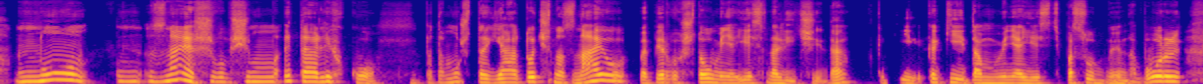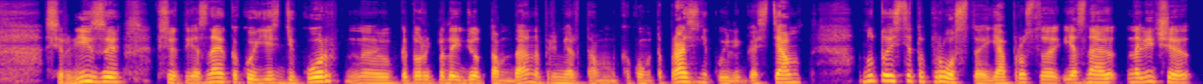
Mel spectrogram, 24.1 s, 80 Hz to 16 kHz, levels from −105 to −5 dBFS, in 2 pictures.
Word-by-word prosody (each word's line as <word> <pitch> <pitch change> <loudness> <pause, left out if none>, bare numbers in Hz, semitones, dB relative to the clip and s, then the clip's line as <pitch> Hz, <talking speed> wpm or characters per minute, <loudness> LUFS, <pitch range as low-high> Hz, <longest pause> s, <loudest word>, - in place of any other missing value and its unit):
Ну, 235 +4 +2 0.3
м, 210 -1 -7
знаешь, 215 -2 0
в 200 - -6
общем, 200 +2 -4
это 215 -3 +1
легко, 155 - -3 0.5
потому 155 +4 -9
что 180 -2 -5
я 165 +2 -1
точно 185 -2 +1
знаю, 225 - +1
во-первых, 150 +1 -3
что 170 +5 +2
у 170 - -1
меня 145 -2 -3
есть 135 -1 -5
в - - -26
наличии, 125 -4 -4
да, 140 +6 -3 0.3
какие 130 0 -10
какие 160 -2 -4
там 135 -1 -1
у - - -5
меня 135 0 -1
есть 125 -1 -4
посудные 140 -3 -5
наборы, 200 - +4 0.6
сервизы, 200 -2 +3 0.3
всё 160 - -2
это 145 0 -9
я 145 0 +1
знаю, 185 +4 +3
какой 160 -3 0
есть 150 -1 -4
декор, 185 - +4
м, 215 -11 -9 0.3
э, - - -11
который 145 +2 -1
подойдёт 145 0 +2
там, 120 -3 -1
да, 165 - +2
например, 130 -5 -3
там 115 -2 -9
к - - -32
какому-то 125 0 -8
празднику 175 0 +3
или 120 -2 -3
гостям. 165 +6 +1 0.6
Ну, 225 +2 0
то 240 +1 +5
есть 230 0 +5
это 215 -2 -2
просто. 190 -9 +3
Я 130 +2 +2
просто 150 +1 -1
я 155 0 +2
знаю 165 +2 +2
наличие, 180 -2 +2
160 Hz, 145 wpm, -23 LUFS, 135-195 Hz, 0.6 s, то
